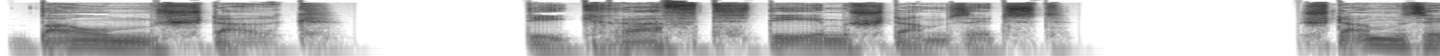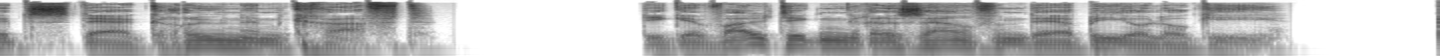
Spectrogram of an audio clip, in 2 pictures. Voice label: Werbung, Kraftvoll

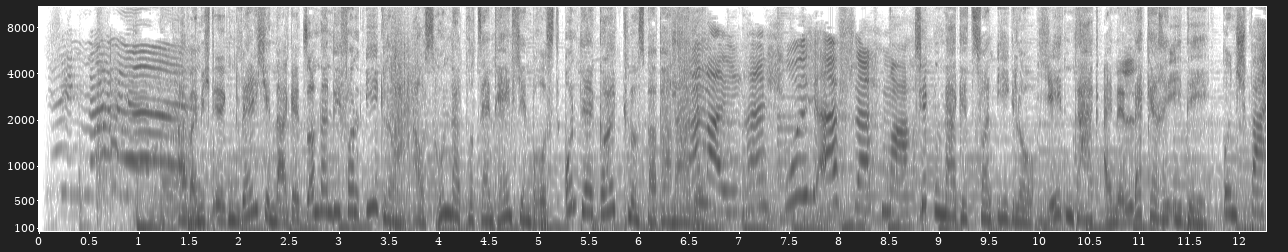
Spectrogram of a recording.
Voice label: Werbung Variabel

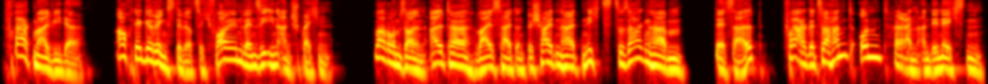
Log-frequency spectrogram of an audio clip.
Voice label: Werbung Bestimmt

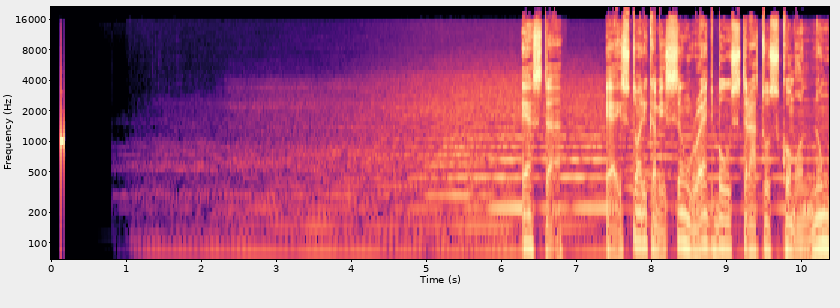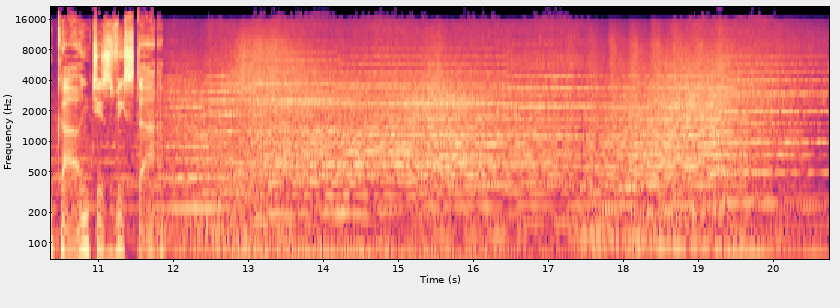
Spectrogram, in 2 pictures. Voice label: PT BRA Werbung Kraftvoll

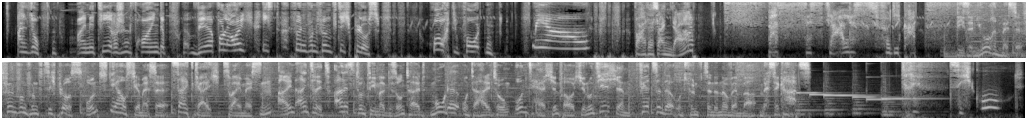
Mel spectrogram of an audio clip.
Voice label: Fremdtake Dynamisch

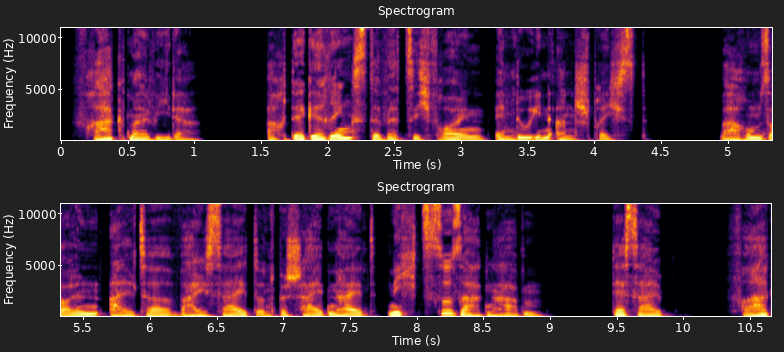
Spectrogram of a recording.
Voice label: Werbung Sanft

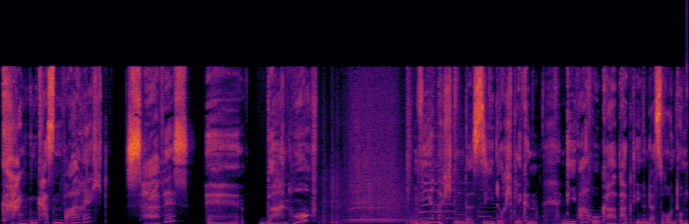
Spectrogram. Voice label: Werbung Freundlich

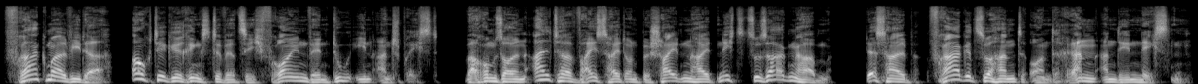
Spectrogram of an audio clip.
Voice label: Werbung Dynamisch

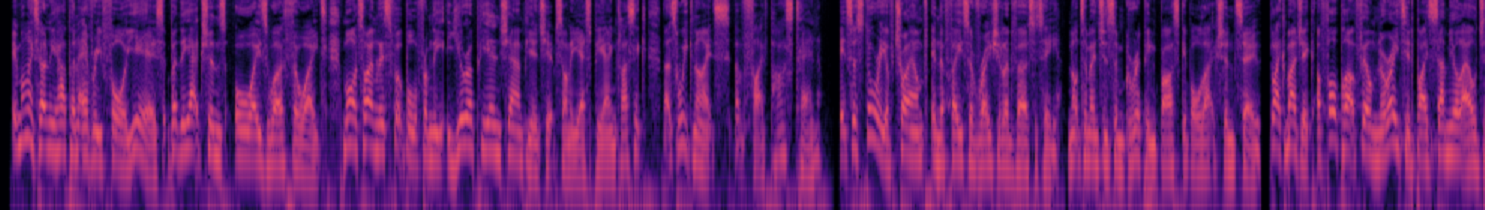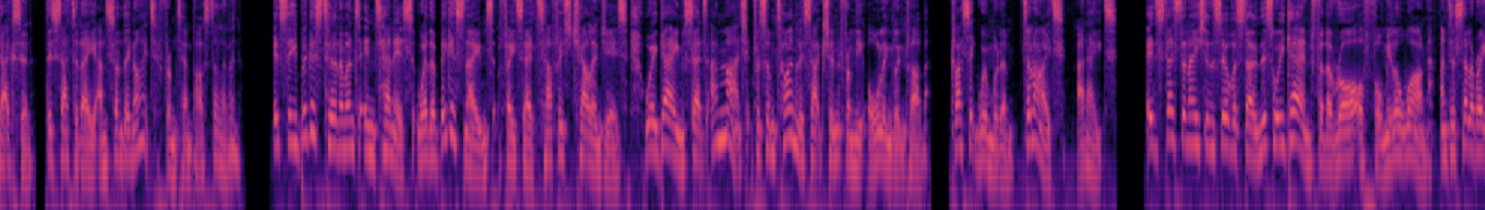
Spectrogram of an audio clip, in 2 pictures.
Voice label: Eng UK Werbung Lebendig

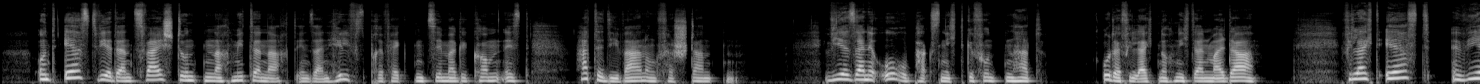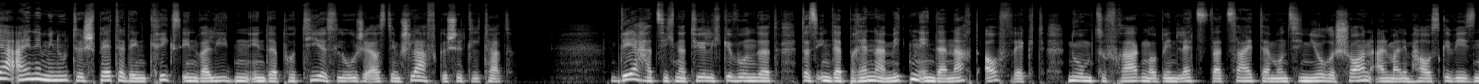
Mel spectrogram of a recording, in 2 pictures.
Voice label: Schauspiel Neutral

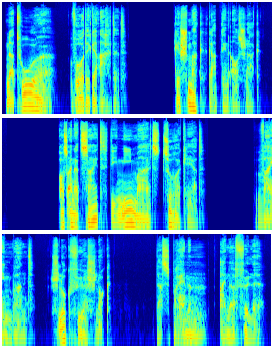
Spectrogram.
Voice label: Werbung Sanft

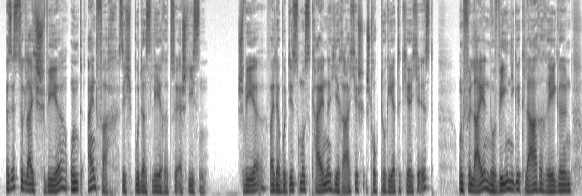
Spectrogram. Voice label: Kommentar Neutral

